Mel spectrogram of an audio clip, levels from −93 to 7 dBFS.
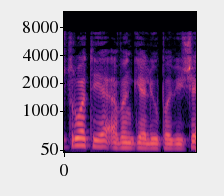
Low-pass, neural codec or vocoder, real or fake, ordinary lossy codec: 7.2 kHz; none; real; MP3, 48 kbps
